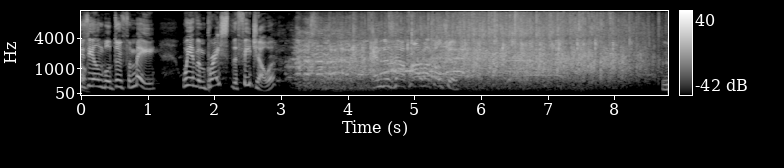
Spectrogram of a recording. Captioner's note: cheering, applause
